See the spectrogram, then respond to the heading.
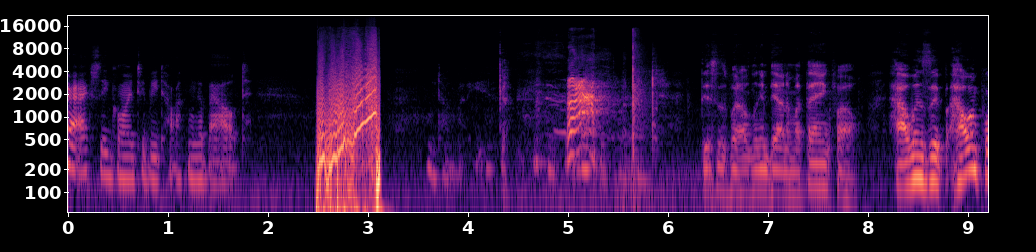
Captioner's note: record scratch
